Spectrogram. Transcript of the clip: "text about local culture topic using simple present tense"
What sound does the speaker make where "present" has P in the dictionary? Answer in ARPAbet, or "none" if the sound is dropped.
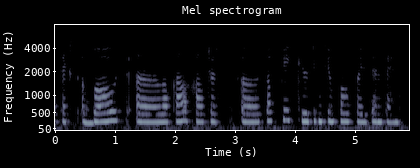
F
